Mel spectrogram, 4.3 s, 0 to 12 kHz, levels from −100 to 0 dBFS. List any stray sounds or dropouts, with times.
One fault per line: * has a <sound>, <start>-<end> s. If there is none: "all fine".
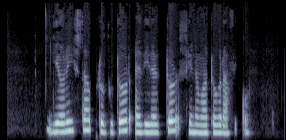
all fine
